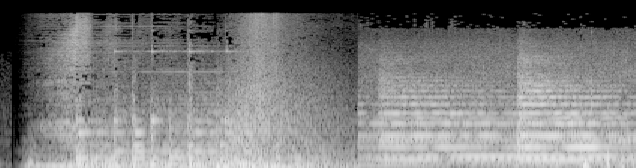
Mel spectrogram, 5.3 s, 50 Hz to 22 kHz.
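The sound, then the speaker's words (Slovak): Large church bells of the basilica in Šaštín peal loudly and continuously, several bells overlapping in a rich, ringing clang with long sustained tones and no voices. “Toto sú zvony Šaštinskej baziliky, ktorá privíta pápeža 15.”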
